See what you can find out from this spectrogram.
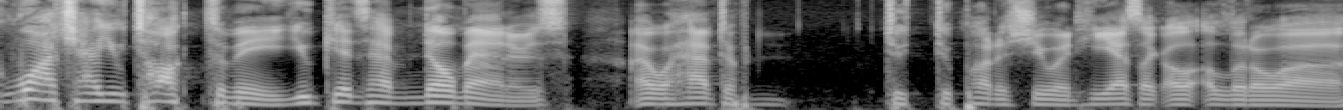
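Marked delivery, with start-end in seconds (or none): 0.0-5.3 put-on mild yell, scolding villain rant voice. Retelling a story scene where he scolds the others: imitating a character screaming. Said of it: "And he's screaming at them".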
